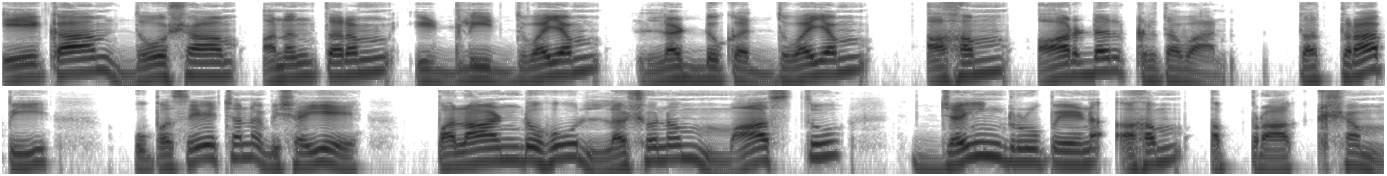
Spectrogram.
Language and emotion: Sanskrit, neutral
